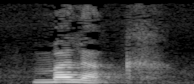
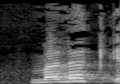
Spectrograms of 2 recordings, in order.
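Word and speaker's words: Malak (ملك): The word Malak is originally Mal'ak. Originally the word is what? Mal'ak. But tell me something, is it difficult to pronounce Mal'ak? It is. Why not simply say Malak? Mal'ak, Malak. What's easier? Malak.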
